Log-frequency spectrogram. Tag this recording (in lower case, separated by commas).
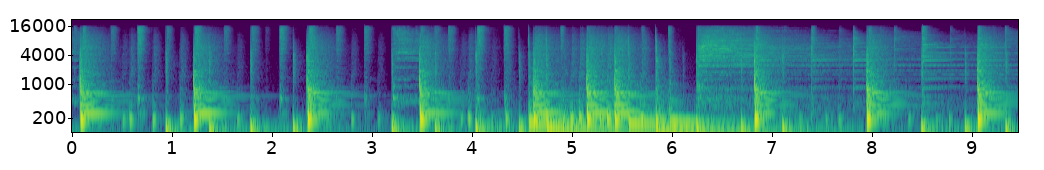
playing cymbal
